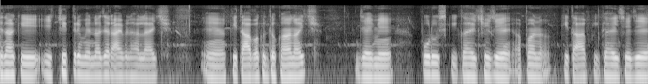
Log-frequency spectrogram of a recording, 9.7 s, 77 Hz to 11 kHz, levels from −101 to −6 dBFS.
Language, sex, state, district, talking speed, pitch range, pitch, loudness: Maithili, male, Bihar, Samastipur, 155 wpm, 120-130 Hz, 125 Hz, -23 LUFS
